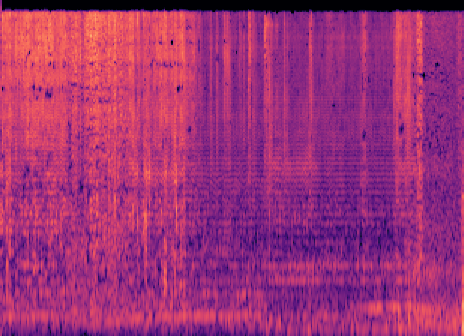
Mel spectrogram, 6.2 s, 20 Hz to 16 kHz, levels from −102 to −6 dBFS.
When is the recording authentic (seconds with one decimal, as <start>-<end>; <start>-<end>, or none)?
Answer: 0.9-1.7; 5.5-6.2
